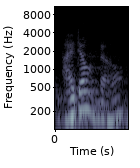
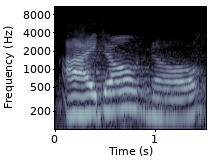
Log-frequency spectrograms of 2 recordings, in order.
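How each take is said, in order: First: Said in the usual way. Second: "I don't know", each word stretched out slowly and louder; drawn-out I DON'T KNOW. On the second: Shown as a demonstration. Preacher leading congregation in a repeat, "I don't know" slow and drawn out.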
